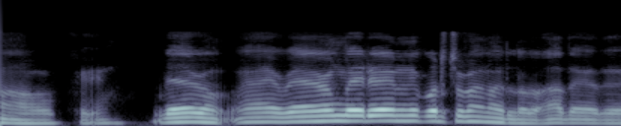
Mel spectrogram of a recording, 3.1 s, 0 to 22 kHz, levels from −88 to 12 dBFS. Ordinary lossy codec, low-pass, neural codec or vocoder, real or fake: none; none; codec, 16 kHz, 2 kbps, X-Codec, HuBERT features, trained on balanced general audio; fake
